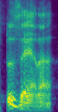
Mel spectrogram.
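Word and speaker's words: Bazzana: pick and they picked Travis Bazanna, which rhymes with banana. which rhymes with Savannah, which is where he should be playing.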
